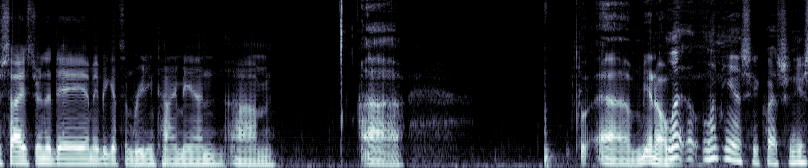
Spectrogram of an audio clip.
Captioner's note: stuttering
